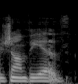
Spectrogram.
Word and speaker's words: Genevieve: Yeah, and I think you captured that well with her friend's character, Genevieve. Is that how you pronounce it?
